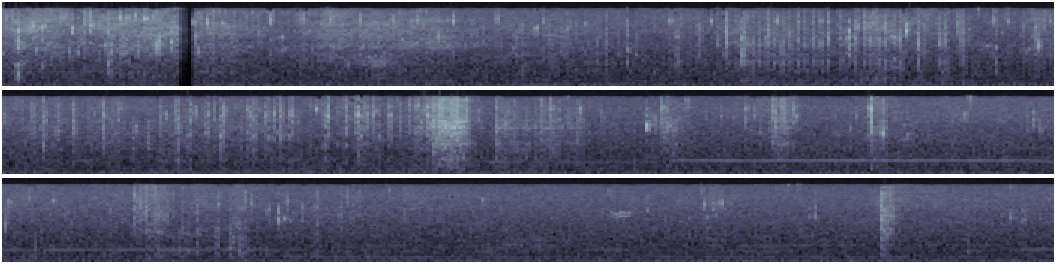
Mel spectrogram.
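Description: Hands digging and squelching through wet tidal mud, with scattered wet clicks and crackles and one louder slap about halfway through.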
